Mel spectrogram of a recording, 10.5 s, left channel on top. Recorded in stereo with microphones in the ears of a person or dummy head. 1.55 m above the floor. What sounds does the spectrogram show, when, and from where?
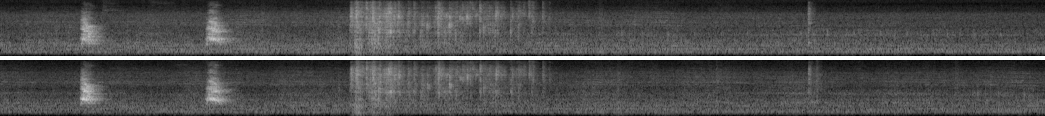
0.8 s a dog barking: 30° right (ahead or behind), 1.2 m; by 3.4 s 25° left (ahead or behind), 1.8 m
3.5 s crumpling: 30° left (ahead or behind), 1.5 m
